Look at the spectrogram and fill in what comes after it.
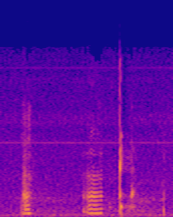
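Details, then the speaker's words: Infant hiccups, described as big hiccups, while sucking and chewing on their own fist and hand: brief, abrupt voiced catches with small clicks in a quiet room. "oh you got these hiccups big hiccups"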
